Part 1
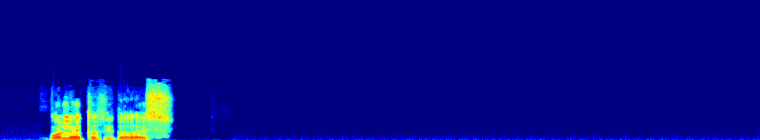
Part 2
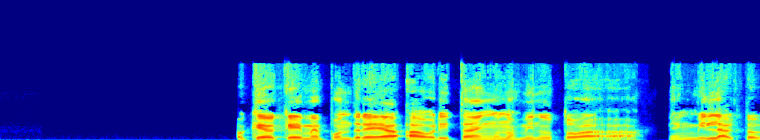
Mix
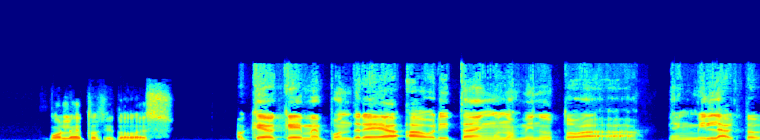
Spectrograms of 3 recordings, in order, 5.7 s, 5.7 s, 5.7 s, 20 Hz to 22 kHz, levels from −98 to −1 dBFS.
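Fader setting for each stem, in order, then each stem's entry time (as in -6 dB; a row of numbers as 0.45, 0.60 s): -6.0, -4.0 dB; 0.00, 0.00 s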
